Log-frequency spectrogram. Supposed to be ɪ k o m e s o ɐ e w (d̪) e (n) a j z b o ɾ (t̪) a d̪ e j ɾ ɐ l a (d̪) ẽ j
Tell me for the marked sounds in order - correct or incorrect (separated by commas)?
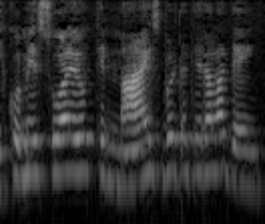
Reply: incorrect, incorrect, incorrect, correct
